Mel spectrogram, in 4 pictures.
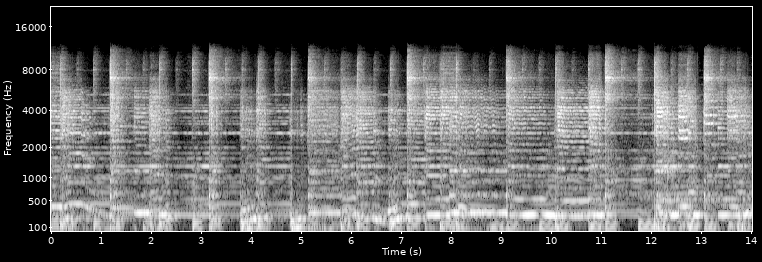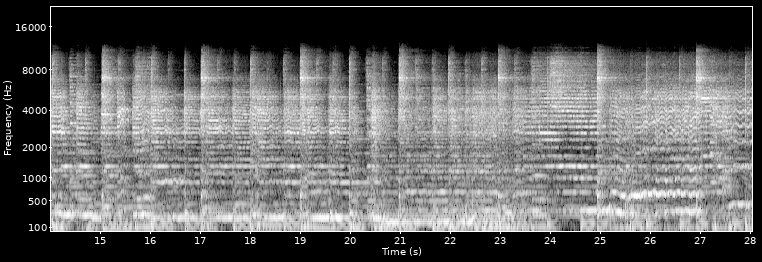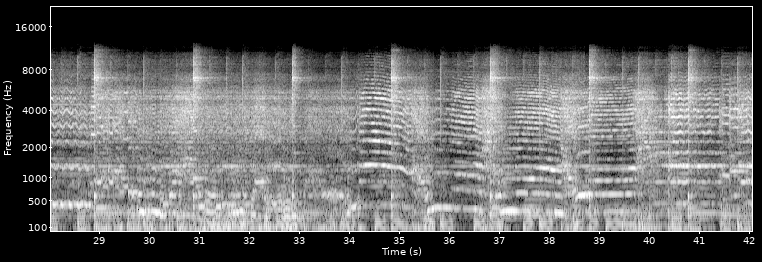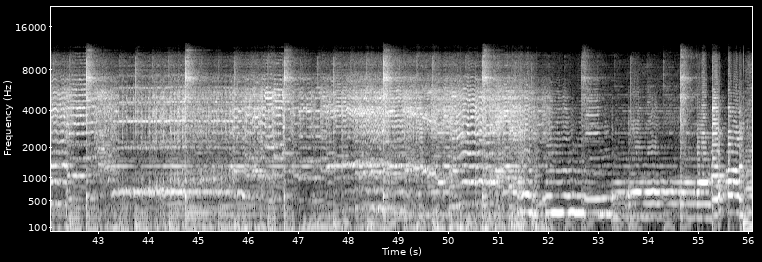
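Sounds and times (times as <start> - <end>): electric guitar playing: 0.0 - 56.0
steady beat: 0.0 - 56.0.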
